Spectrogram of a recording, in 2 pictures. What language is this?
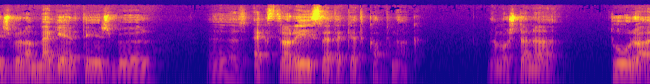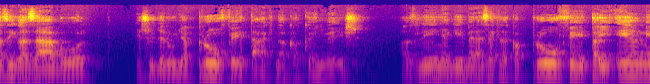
Hungarian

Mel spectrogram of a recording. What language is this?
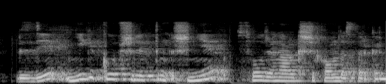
Kazakh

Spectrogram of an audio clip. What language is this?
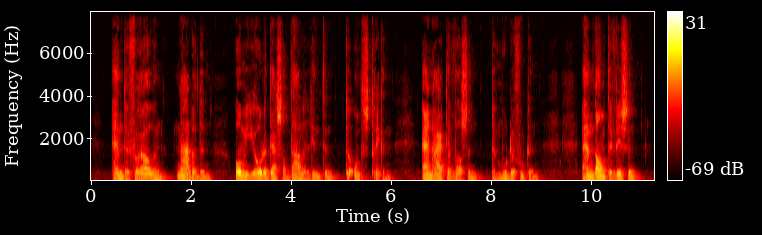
Dutch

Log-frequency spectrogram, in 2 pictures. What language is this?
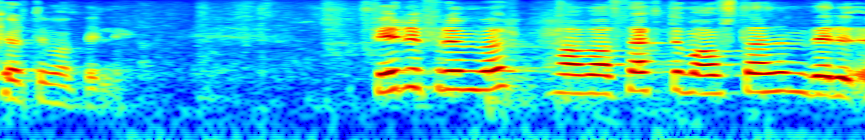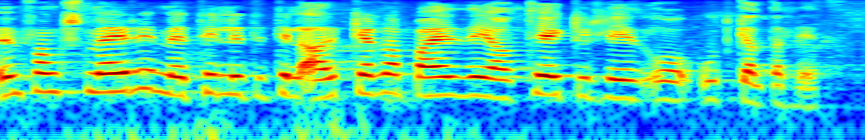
Icelandic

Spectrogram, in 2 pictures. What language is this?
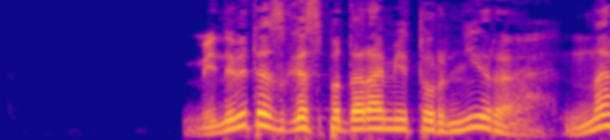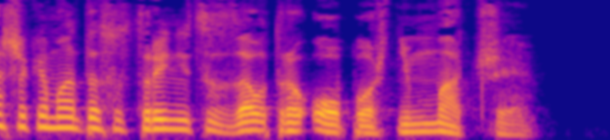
Belarusian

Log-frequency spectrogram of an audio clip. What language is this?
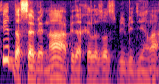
Portuguese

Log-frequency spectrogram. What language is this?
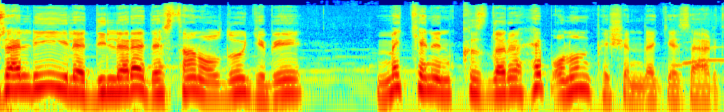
Turkish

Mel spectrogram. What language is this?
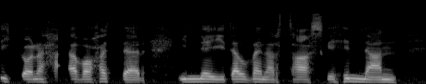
Welsh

